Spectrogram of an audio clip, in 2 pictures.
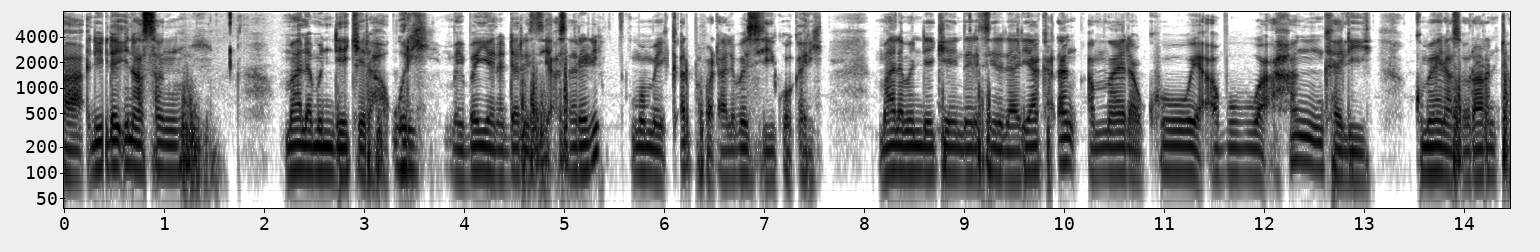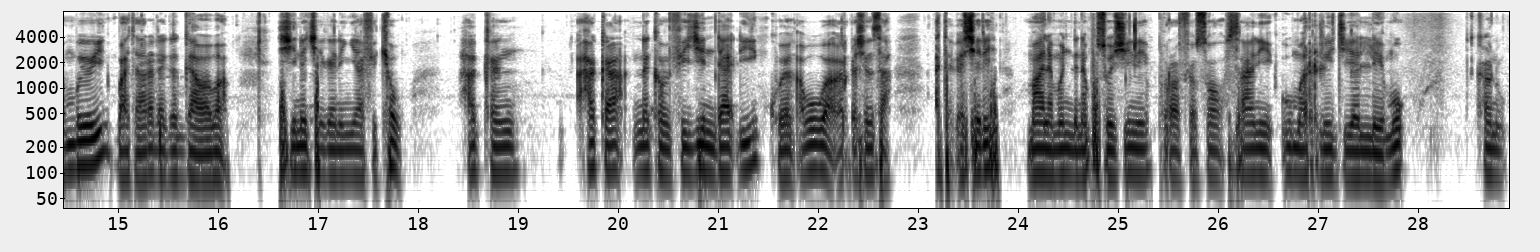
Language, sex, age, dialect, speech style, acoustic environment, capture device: Hausa, male, 25-34, Nigeria - Kano, happy; focused; excited, people talking; appliances; nature, mobile / Linux / Chrome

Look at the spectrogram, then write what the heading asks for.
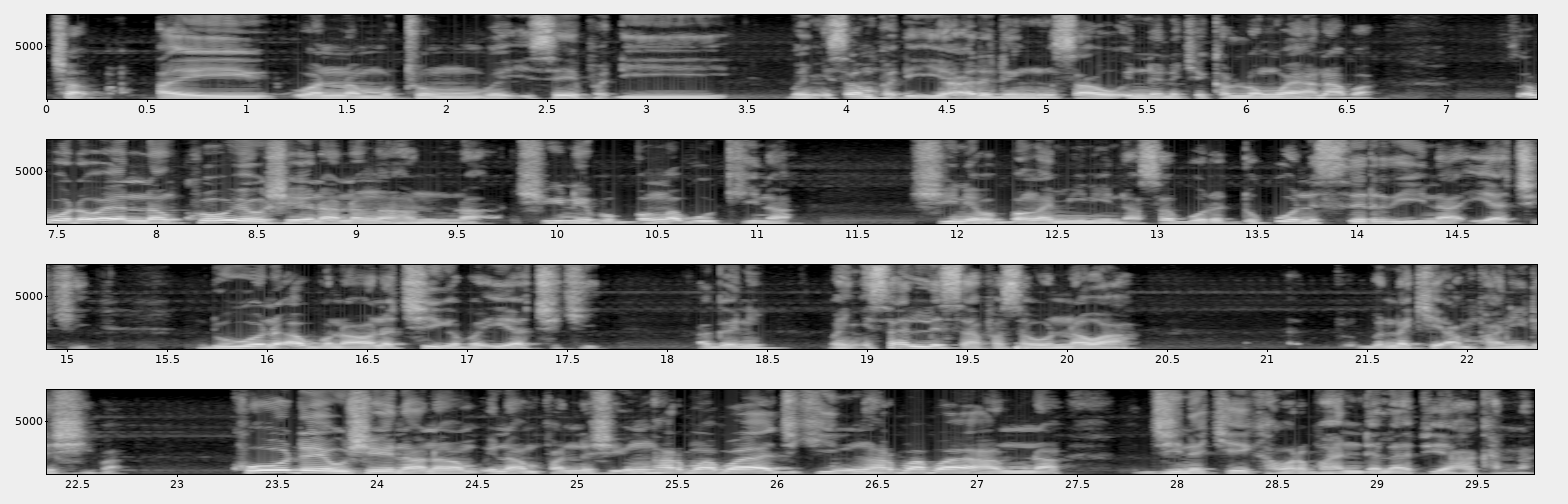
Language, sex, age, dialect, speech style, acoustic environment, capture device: Hausa, male, 25-34, Nigeria - Kano, relaxed, appliances, mobile / Linux / Chrome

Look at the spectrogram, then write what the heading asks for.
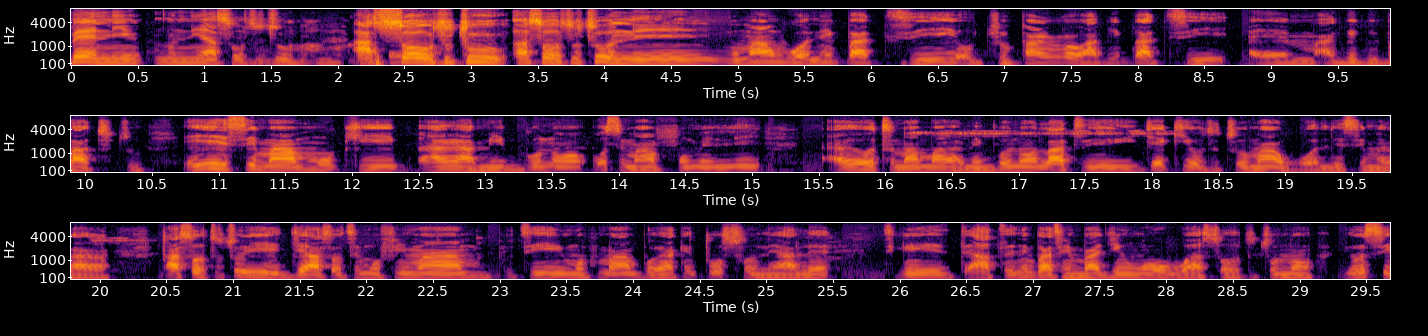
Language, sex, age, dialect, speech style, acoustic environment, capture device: Yoruba, male, 18-24, Nigeria - Lagos Yoruba, relaxed, silence, mobile / Linux / Chrome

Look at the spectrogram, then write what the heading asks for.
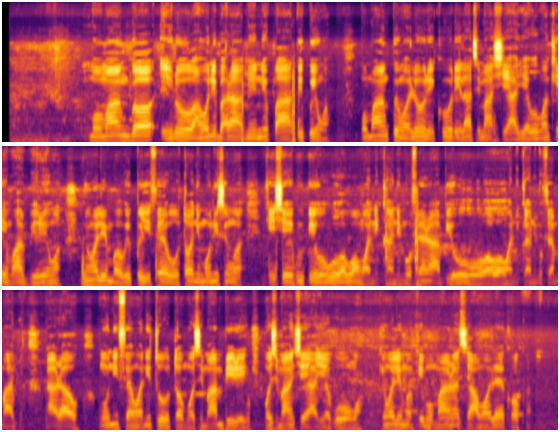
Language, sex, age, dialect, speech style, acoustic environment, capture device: Yoruba, male, 25-34, Nigeria - Ibadan, relaxed, traffic; people talking, mobile / Linux / Chrome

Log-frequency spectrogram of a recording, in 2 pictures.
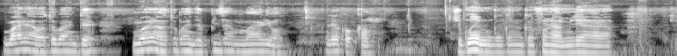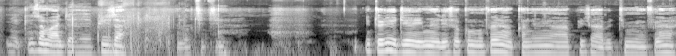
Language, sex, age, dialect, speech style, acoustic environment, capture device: Yoruba, male, 25-34, Nigeria - Lagos Yoruba, relaxed, silence, mobile / Linux / Chrome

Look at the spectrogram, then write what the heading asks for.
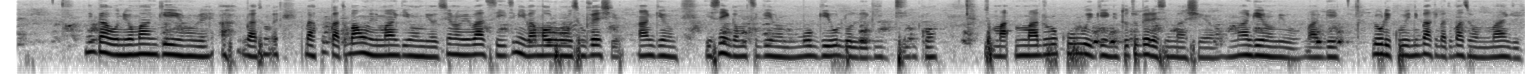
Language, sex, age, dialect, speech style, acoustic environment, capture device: Yoruba, female, 25-34, Nigeria - Ijebu, happy, appliances, mobile / Linux / Chrome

